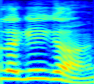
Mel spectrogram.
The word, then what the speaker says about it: Nil: है उसके ऊपर जीएसटी लगता है जीरो रे ल के हिसाब से इसको हम ल प्रोनाउंस करेंगे जीरो प्रोनाउंस नहीं करेंगे ध्यान रखना इसको हम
